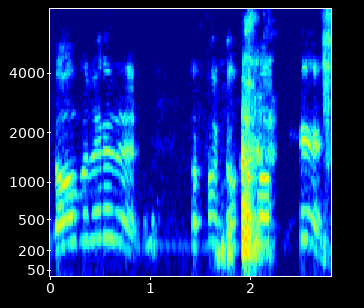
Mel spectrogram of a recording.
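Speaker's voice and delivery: hammed-up scolding of complainers, rising high; mock rant. Florida guy mocking complainers, voice climbing very high. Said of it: "I'm like".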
